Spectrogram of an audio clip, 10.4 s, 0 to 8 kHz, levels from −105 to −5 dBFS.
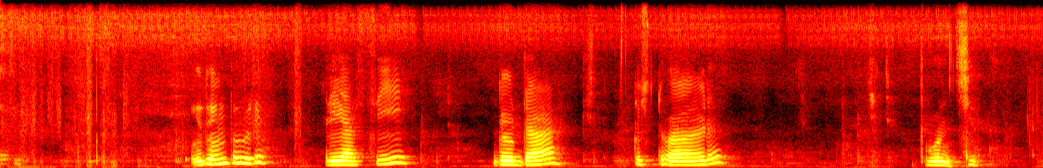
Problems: none marked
